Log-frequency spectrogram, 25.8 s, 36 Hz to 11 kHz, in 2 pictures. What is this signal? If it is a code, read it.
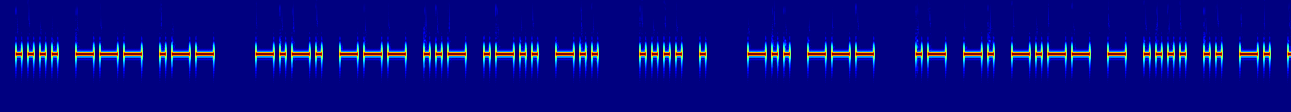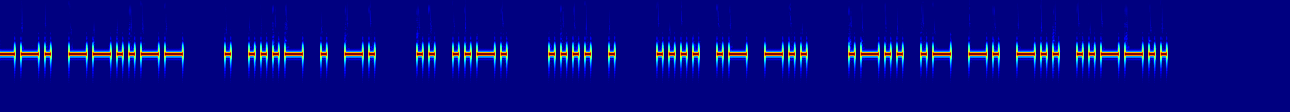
Morse code, heard as a keyed tone, about 21 wpm, 700 Hz. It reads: HOW COULD HE DO ANYTHING, EVEN IF HE HAD LAND?
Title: Sentences from Top 1000 Words - Review Part 1 - 20wpm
